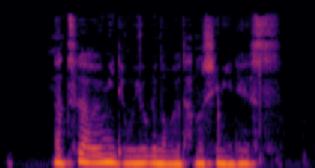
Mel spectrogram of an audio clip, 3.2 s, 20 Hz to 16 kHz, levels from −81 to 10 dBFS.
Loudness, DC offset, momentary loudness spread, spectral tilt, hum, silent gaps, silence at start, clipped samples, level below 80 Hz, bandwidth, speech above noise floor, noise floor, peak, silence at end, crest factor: -25 LUFS; under 0.1%; 7 LU; -6.5 dB/octave; none; none; 0.55 s; under 0.1%; -60 dBFS; 11.5 kHz; 33 dB; -57 dBFS; -14 dBFS; 0.4 s; 12 dB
